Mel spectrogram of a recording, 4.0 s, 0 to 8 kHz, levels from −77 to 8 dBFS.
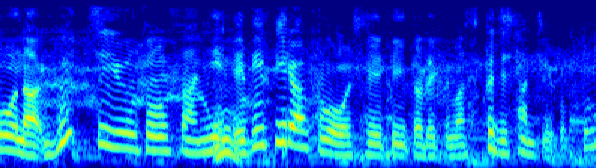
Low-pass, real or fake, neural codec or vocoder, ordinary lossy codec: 7.2 kHz; fake; codec, 24 kHz, 6 kbps, HILCodec; none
